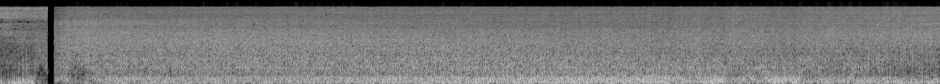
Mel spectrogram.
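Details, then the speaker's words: Air compressor tank being emptied through a fully open valve until the pressure gauge reads zero, before testing the pressure switch cut-out; loud, steady rushing hiss of constant pitch; air release. "ये अभी pressure हमारा release कर चुके हैं, पूरा valve खुला हुआ है।"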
